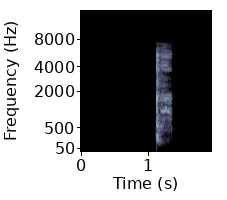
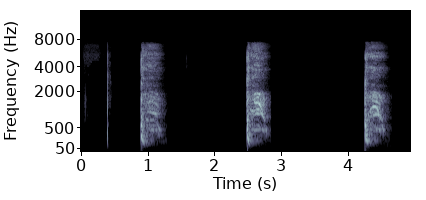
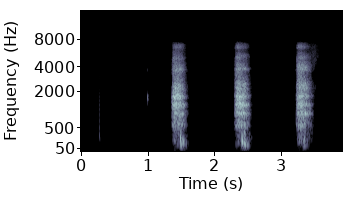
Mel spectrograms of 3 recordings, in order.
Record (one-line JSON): {"cough_length": "2.0 s", "cough_amplitude": 32767, "cough_signal_mean_std_ratio": 0.23, "three_cough_length": "4.9 s", "three_cough_amplitude": 32767, "three_cough_signal_mean_std_ratio": 0.32, "exhalation_length": "3.9 s", "exhalation_amplitude": 29920, "exhalation_signal_mean_std_ratio": 0.31, "survey_phase": "beta (2021-08-13 to 2022-03-07)", "age": "45-64", "gender": "Male", "wearing_mask": "No", "symptom_shortness_of_breath": true, "symptom_fatigue": true, "symptom_onset": "12 days", "smoker_status": "Ex-smoker", "respiratory_condition_asthma": true, "respiratory_condition_other": false, "recruitment_source": "REACT", "submission_delay": "3 days", "covid_test_result": "Negative", "covid_test_method": "RT-qPCR", "influenza_a_test_result": "Negative", "influenza_b_test_result": "Negative"}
